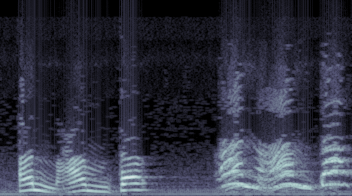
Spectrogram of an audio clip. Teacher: نون ساکن کے بعد عین آ گیا، نون پر ہم نے اظہار کیا، نون کو ظاہر کر کے پڑھا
